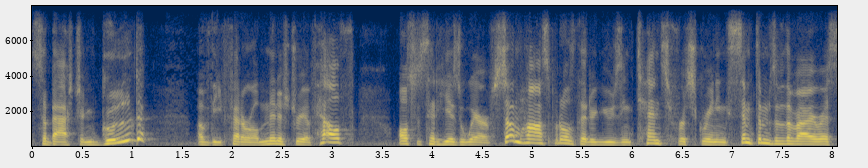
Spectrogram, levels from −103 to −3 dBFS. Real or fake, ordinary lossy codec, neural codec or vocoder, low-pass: real; Opus, 24 kbps; none; 7.2 kHz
